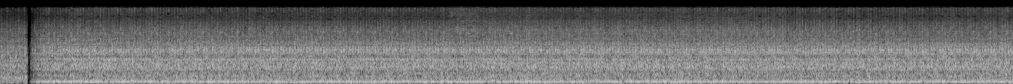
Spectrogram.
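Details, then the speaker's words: Cummins diesel truck idling as the AC is recharged with refrigerant: a click as the AC compressor kicks on straight away, then a steady idle with an even hum; AC compressor running normally. "the a seal just kick on you'll hear it but the compressor kick on straightaway"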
